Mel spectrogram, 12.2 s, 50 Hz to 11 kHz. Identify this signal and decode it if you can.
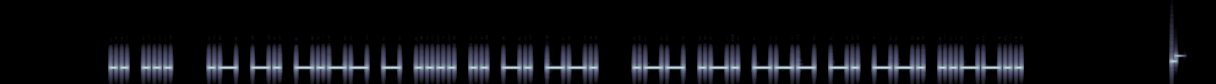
Morse code, heard as a keyed tone, about 22 wpm, 700 Hz. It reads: IS ANYTHING WRONG?
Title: Sentences from Top 1000 Words 22wpm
